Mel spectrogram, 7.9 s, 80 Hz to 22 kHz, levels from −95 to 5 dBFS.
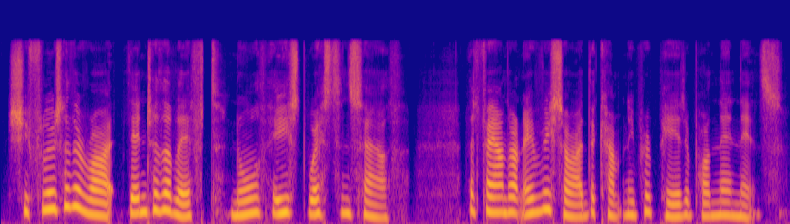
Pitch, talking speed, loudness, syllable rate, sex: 220 Hz, 190 wpm, -18 LUFS, 4.6 syllables/s, female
